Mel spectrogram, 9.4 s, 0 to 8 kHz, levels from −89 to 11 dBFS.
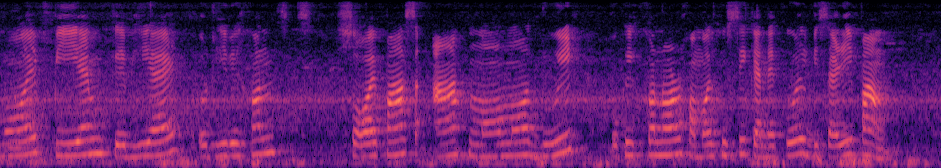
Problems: none marked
